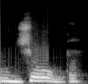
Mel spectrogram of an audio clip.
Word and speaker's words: yoga: And the real pronunciation of yoga is jog.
